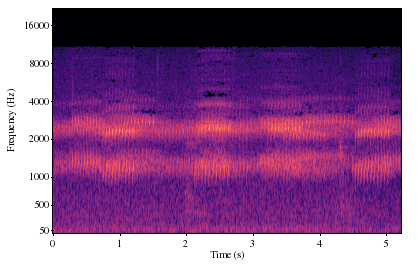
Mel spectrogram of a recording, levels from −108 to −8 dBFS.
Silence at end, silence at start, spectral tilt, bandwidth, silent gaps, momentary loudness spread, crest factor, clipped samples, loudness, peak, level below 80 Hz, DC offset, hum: 0 s; 0 s; -1 dB/octave; 11.5 kHz; none; 10 LU; 18 dB; under 0.1%; -36 LUFS; -22 dBFS; -66 dBFS; under 0.1%; none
